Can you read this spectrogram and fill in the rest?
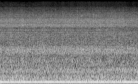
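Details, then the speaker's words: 1976 Triumph TR6 getting running during restoration, fuel leaking at the o-rings: low, smooth, steady idle with no knocks, misses or ticks, very quiet; normal idle. "oh yeah this car actually runs pretty well as you can tell very quiet"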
